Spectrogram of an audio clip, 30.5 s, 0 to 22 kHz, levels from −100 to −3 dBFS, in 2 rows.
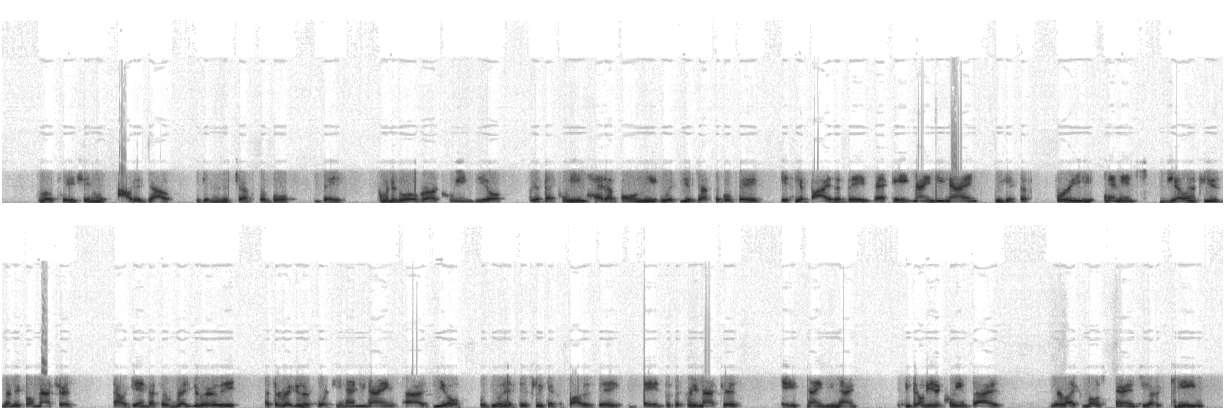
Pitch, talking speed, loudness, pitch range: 130 Hz, 170 wpm, -23 LUFS, 115-140 Hz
